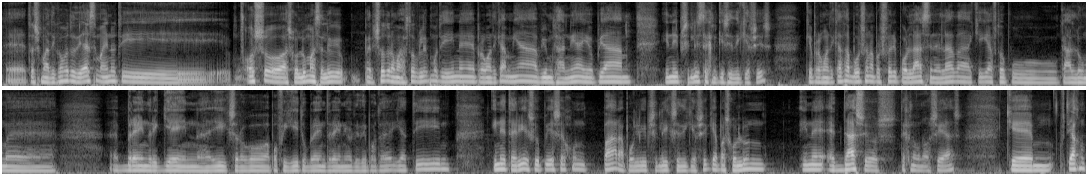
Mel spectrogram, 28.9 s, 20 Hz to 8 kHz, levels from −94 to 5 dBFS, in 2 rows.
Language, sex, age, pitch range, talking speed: Greek, male, 30-49, 110-130 Hz, 135 wpm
